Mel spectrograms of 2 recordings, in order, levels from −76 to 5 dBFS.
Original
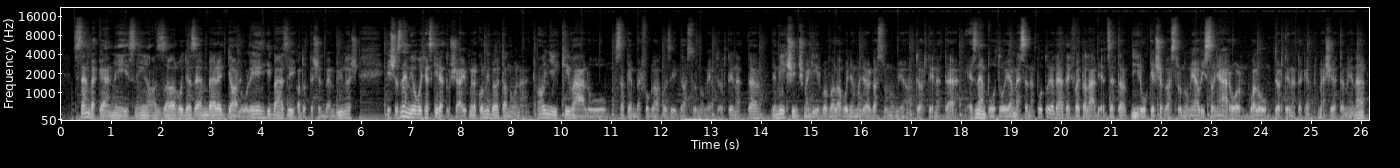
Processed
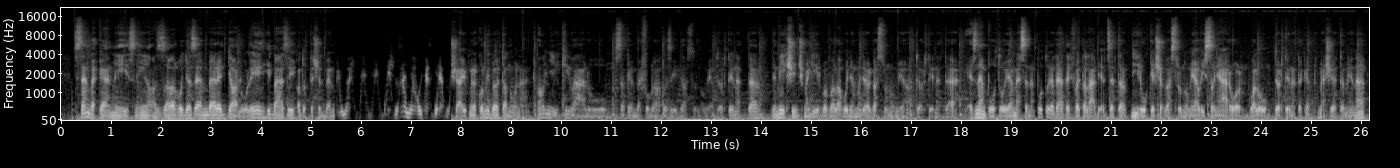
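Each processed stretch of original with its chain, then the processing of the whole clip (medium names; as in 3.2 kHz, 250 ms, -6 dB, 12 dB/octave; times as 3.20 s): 5.46–7.80 s: treble shelf 2.8 kHz -9 dB + wah-wah 3.9 Hz 220–2000 Hz, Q 2.6
9.58–13.04 s: compression 3:1, threshold -26 dBFS + doubling 24 ms -5 dB
17.12–17.79 s: comb 7.4 ms, depth 66% + compression 2:1, threshold -29 dBFS
whole clip: none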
